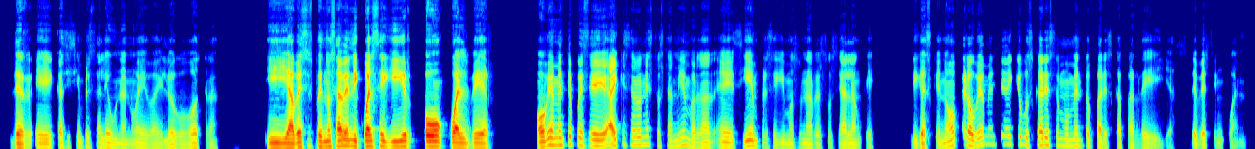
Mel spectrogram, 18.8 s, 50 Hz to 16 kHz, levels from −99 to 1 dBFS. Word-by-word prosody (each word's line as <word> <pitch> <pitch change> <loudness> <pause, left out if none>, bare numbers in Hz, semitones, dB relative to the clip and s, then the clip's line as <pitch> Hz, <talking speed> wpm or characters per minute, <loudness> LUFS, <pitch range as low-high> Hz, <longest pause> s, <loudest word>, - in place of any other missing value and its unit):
de, 100 -3 -1
eh, 100 -2 -6
casi 115 +1 -10
siempre 120 0 -17
sale 115 0 -11
una 105 -2 -12
nueva 100 +1 -13
y 95 - -15
luego 90 0 -12
otra. 105 -2 -11 0.7
Y 110 0 +2
a 105 - +9
veces, 115 +6 +1
pues, 130 -2 +1
no 130 +1 +2
saben 140 +2 +5
ni 135 - +5
cuál 140 0 +7
seguir 135 0 +1
o 130 0 +9
cuál 110 -3 +5
ver. 110 0 -1 0.6
Obviamente, 170 +8 0
pues, 165 -5 -8
eh, 145 -1 +1
hay - - +3
que 185 - -21
ser 175 +1 -11
honestos 175 -5 -11
también, 145 +5 -11
¿verdad?, 115 -1 -10
eh, 115 0 -7
siempre 140 -3 -7
seguimos 105 -1 -16
una 105 -1 -13
red 100 0 -17
social 105 - -12
aunque 100 -3 -17 0.5
digas 105 0 -7
que - - -15
no, 135 +9 -6
pero 160 - -2
obviamente, 185 +5 -8
hay 190 - -11
que 185 0 -14
buscar 165 -1 -6
ese 165 -1 -9
momento 145 -2 -12
para 110 - -8
escapar 105 -2 -17
de 105 -4 -13
ellas 85 -1 -26 0.2
de - - -11
vez - - -11
en - - -23
cuando. - - -24
115 Hz, 180 wpm, -22 LUFS, 105-145 Hz, 0.7 s, a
